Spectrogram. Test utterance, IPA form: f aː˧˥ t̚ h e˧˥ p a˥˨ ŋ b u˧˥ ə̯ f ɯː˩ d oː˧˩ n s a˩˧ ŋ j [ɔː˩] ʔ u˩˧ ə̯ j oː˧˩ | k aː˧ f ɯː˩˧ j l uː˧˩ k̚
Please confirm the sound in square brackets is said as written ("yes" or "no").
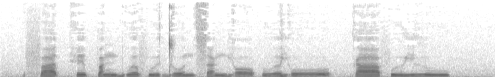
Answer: yes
